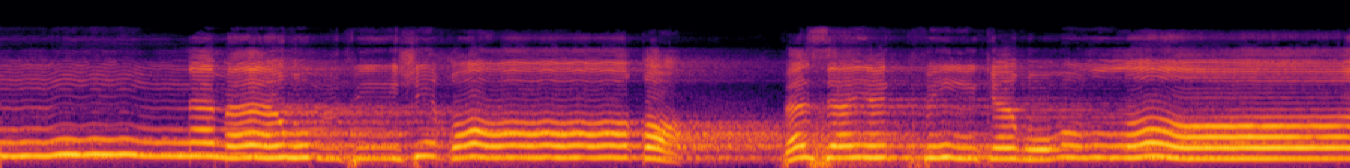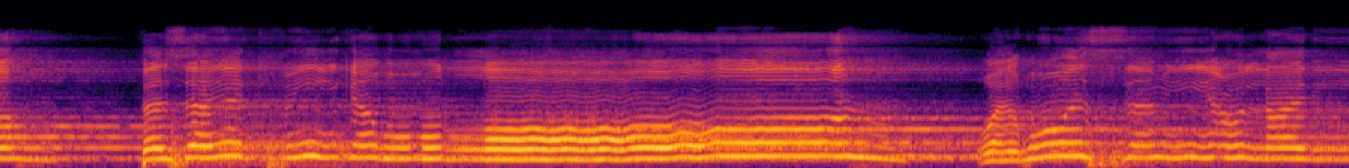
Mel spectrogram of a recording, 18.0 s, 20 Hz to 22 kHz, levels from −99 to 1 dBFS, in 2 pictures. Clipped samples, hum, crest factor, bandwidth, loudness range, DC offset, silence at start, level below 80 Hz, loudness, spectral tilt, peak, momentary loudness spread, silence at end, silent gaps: under 0.1%; none; 14 dB; 10.5 kHz; 4 LU; under 0.1%; 0 s; -54 dBFS; -16 LUFS; -6.5 dB/octave; -2 dBFS; 10 LU; 0 s; none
